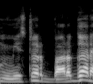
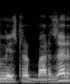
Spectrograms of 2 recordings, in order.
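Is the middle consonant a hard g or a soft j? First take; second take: hard g; soft j. First: The name has a hard g sound. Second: The name has a soft j sound. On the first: "मैं mister बर्गर के नाम से ही उनको अ, pronounce करता हूँ" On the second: "या फिर आप उसको मिस्टर बर्जर कहिएगा"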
